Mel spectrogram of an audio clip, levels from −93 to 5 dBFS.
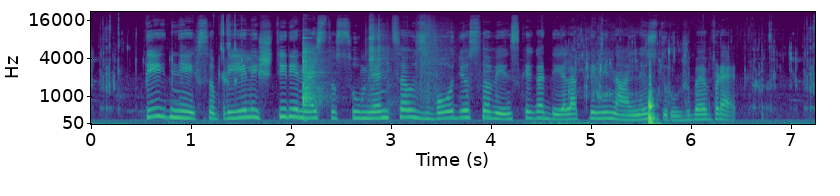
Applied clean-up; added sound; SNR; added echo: none; Fill (with liquid) / Glass; 3 dB; none.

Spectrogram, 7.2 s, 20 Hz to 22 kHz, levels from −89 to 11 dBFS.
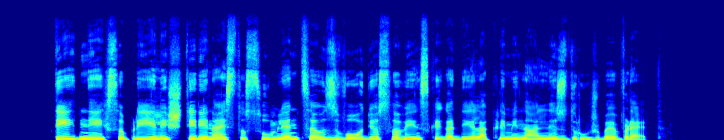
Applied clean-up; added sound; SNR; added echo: none; none; none; none.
